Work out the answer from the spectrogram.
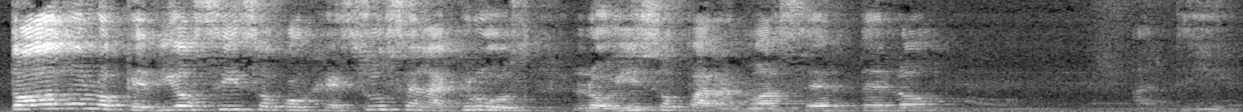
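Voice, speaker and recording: A man's voice: high voice, animated, a little slow. A man preaching a sermon with emphatic swells and wry, down-to-earth asides. He is picked up from some distance in a reverberant church hall, with a faint hiss behind him. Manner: emphatic preaching mixed with homey humor and anecdotes. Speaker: pastor. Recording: echoey room, mic at a distance, faint background noise.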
